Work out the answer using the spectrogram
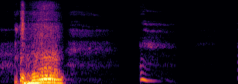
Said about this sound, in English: Stop breathing like that.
